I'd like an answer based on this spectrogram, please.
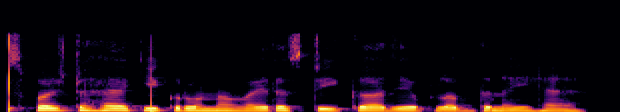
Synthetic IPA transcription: spəʃʈɦɛːkɪkoɾoːnaːʋaːɪɾəsʈiːkaːd͡ʒ̪eːʊpləb̚d̪nəĩːɦɛː

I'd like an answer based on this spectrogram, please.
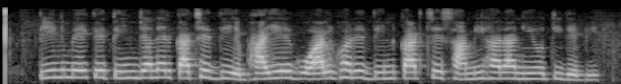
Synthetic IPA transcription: t̪inmeket̪ind͡ʑoneɾkat͡ɕʰed̪iebʱajeɾɡoalɡʱɔɾed̪inkaɾt͡ɕʰeʃamiɦaɾaniot̪id̪ebiɾ

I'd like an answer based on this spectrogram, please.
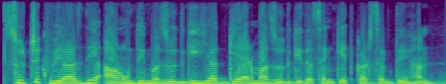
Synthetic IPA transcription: suːt͡ʃəkʋɪjaːzd̪iːʔaːɽ̃ũːd̪iːməzuːd̪ɡiːjaːɡɛːɾmaːzuːd̪ɡiːd̪aːsəŋkeːt̪kəɾsək̚d̪eːɦən

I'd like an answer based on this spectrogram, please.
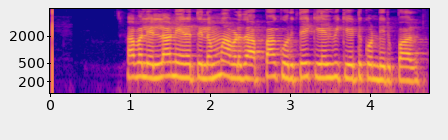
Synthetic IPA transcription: ɐʋɐɭɛlːaːneːɾɐt̪ːɪlɯmɐʋɐɭɐðɯɐpːaːkʊɾɪt̪ːeːkeːɭʋikeːʈːɯkːɔɳɖɪɾɯpːaːl

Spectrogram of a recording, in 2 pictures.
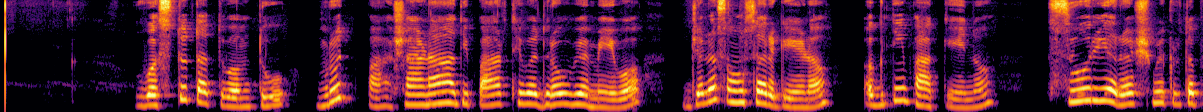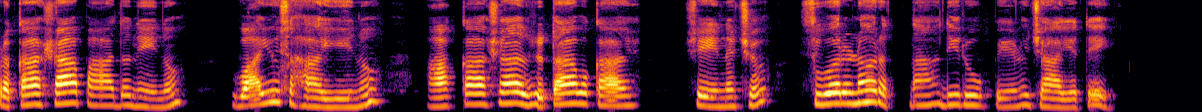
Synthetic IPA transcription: ʋɐst̪ut̪ɐt̪ʋɐmt̪u | mɾut̪̚paːʃaːɳaːɐd̪ipaːɾt̪ʰiʋɐd̪ɾɐʋjɐmeːʋɐ | d͡ʒɐlɐsɐ̃w̃sɐɾɡeːɳɐː | ɡnibʱaːkeːnɐ | suːɾjɐɾɐʂmikɾut̪ɐpɾɐkaːʃaːpaːd̪ɐneːnɐ | ʋaːjusɐɦaːjeːnɐ | aːkaːʃaːd̪ɾut̪aːʋɐkaː | ʃeːnɐt͡ʃɐ | suʋɐɾɳɐɾɐt̪̚naːd̪iɾuːpeːɳɐd͡ʒaːjɐt̪eː

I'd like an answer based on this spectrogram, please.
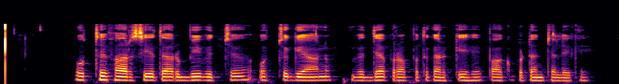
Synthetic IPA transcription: ʊt̪ʰːeːpʰaːɾsiːət̪eːəɾbiːʋɪt͡ʃʊtʃɡjaːnʋɪd̪jaːpɾaːpət̪kəɾkeːɦeːpaːkpəʈənt͡ʃəleːɡəeː

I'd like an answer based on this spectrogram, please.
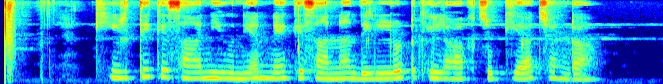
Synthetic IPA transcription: kʰiːɾt̪iːkɪsaːnjuːnijənːeːkɪsaːnãːd̪iːlʊʈkʰɪlaːfʰsʊkɪjaːt͡ʃəɳɖaː

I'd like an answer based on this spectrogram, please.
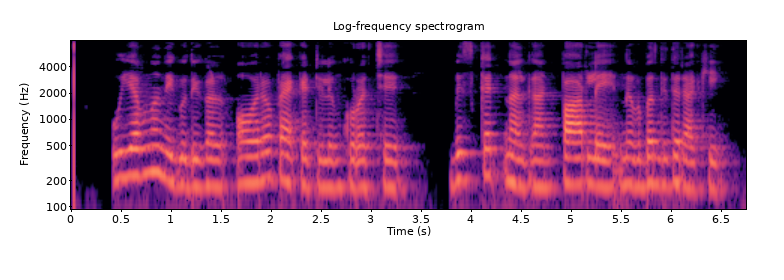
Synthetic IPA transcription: ujɐrnːɐniɣuðiɣɐɭo̞ːɾo̞ːpaːkːɐtːilumkurɐt͡ɕːɨ | biskɐtːɨnɐlkaːnpaːrle̞nirbɐnd̪ʱiðɐɾaːkːi

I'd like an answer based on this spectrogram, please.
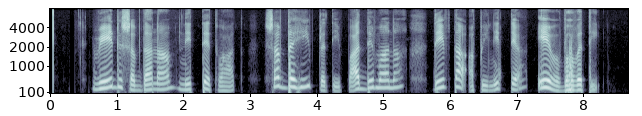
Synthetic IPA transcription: ʋeːd̪ʱʃɐb̚d̪aːnaːmnit̪jɐt̪ʋaːt̪ | ʃɐb̚d̪ɐɦipɾɐt̪ipaːd̪ʱjɐmaːnaː | d̪eːʋt̪a̰ːʔɐpinit̪jɐeːʋɐbʱɐʋɐt̪ḭ

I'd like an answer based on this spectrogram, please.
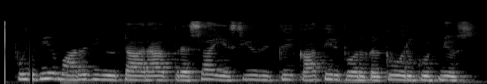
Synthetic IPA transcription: pʊððɪjɐmaːɾɐðiʋɪʈːaːɾaːpɪɾɐsaːɛsjuːʋɪkːɯkaːt̪ːɪɾɯpːɐʋɐɾɣɐɭɯkːɯɔɾɯɡʊɖnjuːs

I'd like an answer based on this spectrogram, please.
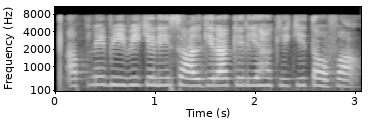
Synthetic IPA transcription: ɐpnibiːʋikeliesaːlɡɪɾakelieɦɐkiːkit̪ɔːfa

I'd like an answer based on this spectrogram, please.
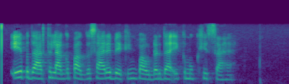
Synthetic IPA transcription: eːpəd̪aːɾt̪ʰlaɡpəɡsaːɾeːbeːkɪŋɡ̚paːuɖəɾd̪aːʔɪkmʊkʰɦɪsːaːɦɛː

